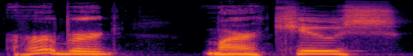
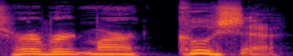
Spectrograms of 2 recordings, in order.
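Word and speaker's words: Herbert Marcuse: was a professor named Herbert Marcus or maybe it's pronounced Herbert Marcus it's a German name and a final e in German sounds like ah in English so Herbert Marcus said what we need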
